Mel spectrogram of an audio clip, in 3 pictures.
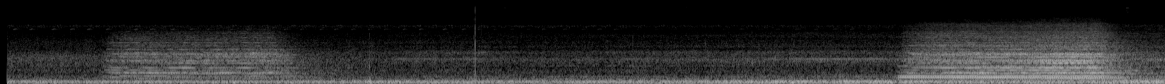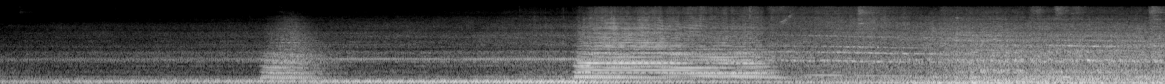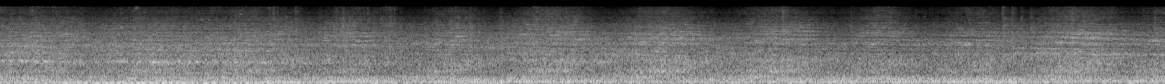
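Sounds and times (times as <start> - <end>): rushing wheel and rail noise: 0.1 - 34.9
locomotive horn blasts: 1.1 - 3.2, 9.0 - 11.6, 14.2 - 15.1, 17.4 - 21.0
engine rumble: 3.0 - 34.9.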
